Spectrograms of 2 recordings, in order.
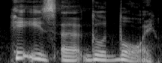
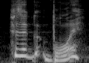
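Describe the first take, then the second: First: Slower, with the d of good fully pronounced. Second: Very fast, with the d of good dropped. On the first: "Normal speaker. ... Here there is no assimilation or elision effect. Speed fifty percent" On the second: "Very fast speaker. ... Elision effect of a good is elided here. The speed is one hundred percent"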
